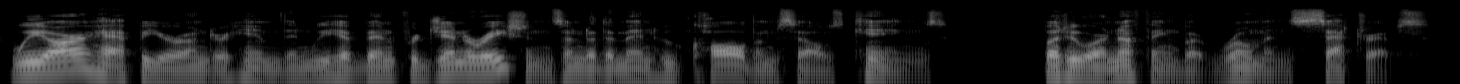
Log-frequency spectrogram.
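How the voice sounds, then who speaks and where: Guy reading as stern old rabbi, hot and defiant, lowish voice. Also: expressive, moderate pace, no echo. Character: stern elderly male rabbi, proud and defiant.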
